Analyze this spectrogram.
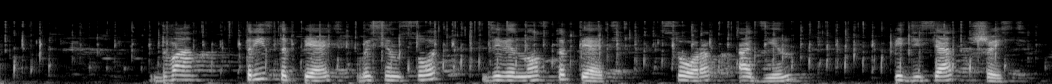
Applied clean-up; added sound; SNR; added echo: classical method WPE with log-MMSE.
